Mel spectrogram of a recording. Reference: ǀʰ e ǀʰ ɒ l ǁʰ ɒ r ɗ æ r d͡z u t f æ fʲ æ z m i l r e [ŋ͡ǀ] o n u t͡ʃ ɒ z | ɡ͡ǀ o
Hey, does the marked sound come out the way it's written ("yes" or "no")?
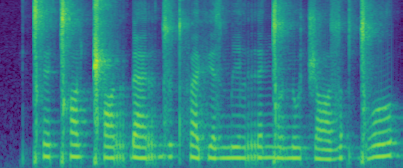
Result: yes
